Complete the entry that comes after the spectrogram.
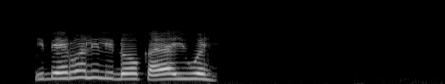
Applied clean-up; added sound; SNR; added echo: neural separator model SepFormer DNS4.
